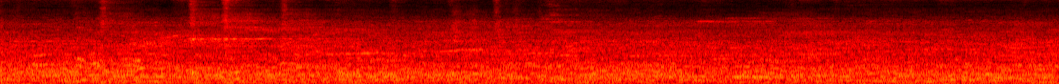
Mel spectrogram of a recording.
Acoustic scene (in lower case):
crowded indoor space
